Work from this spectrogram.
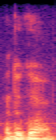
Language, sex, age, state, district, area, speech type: Manipuri, male, 30-45, Manipur, Imphal West, urban, spontaneous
